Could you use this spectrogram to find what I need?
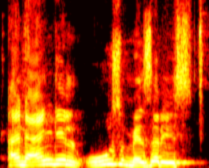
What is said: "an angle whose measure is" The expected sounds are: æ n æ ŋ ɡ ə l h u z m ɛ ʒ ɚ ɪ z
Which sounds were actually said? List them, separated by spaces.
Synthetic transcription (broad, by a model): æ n æ ŋ ɡ ə l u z m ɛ z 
